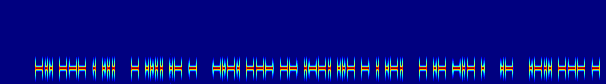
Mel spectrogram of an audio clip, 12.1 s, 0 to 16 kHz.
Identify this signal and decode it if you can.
Morse code, heard as a keyed tone, about 25 wpm, 700 Hz. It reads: DOES THAT COMPUTER TAKE A LOT
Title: Sentences from Top 1000 Words - Review Part 6 - 25wpm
